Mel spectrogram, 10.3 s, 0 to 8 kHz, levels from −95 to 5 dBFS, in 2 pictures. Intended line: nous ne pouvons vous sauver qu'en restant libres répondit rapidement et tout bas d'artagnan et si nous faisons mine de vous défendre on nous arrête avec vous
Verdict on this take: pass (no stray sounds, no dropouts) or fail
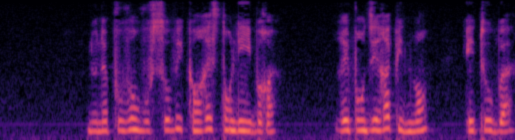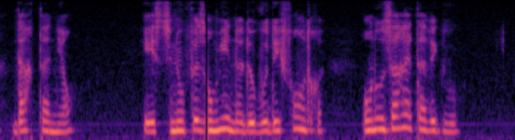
fail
